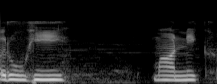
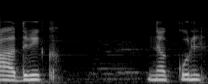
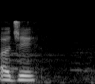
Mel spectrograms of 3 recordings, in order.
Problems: none marked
